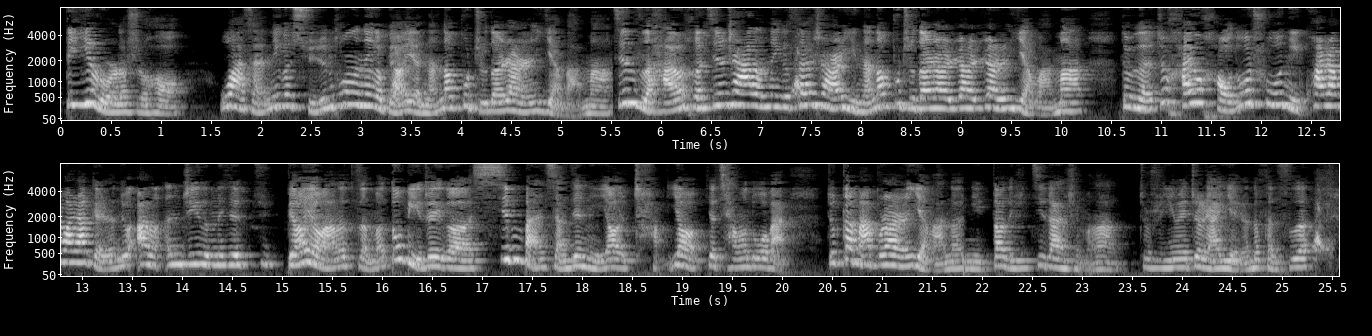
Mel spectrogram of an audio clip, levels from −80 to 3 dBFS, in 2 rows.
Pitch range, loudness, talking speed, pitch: 175-275 Hz, -17 LUFS, 305 characters per minute, 220 Hz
